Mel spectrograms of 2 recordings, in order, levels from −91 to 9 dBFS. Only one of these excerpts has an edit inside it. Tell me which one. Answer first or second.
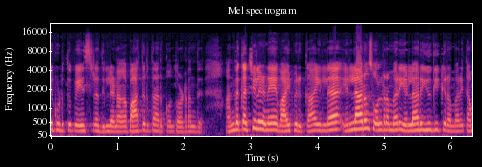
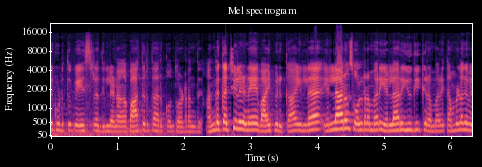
second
